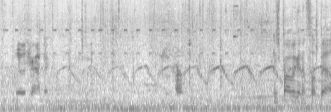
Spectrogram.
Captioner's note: sirens wailing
